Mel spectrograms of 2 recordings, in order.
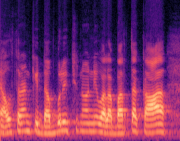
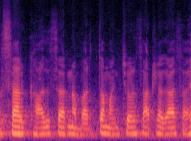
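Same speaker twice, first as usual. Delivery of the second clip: softer, lower, a wife's weepy pleading; tearful plea; 5 semitones lower, 11 dB quieter than usual. Retold or imitated. Wife begging the judge for her husband, quietly tearful. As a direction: plead for your husband through tears. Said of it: "నా భార్య బొలబొల ఏడుస్తుంది".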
